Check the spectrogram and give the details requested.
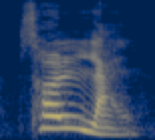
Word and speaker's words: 설날: 애니 옵니다 그러면 이 첫소리 자음이 은을 윌로 발음 해요 그래서 설랑 이 돼요 첫소리 자음 민을 리 일로 발음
